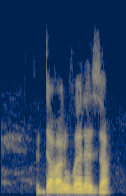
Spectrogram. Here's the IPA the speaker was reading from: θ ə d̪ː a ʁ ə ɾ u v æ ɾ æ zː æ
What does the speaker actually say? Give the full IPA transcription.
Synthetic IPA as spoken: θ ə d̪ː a ʁ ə ɾ u v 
